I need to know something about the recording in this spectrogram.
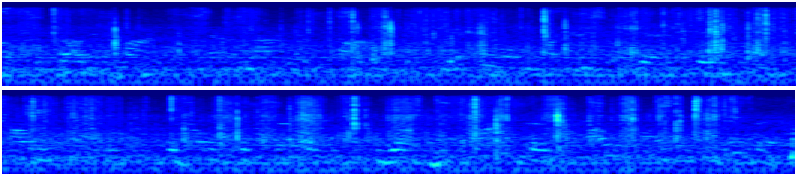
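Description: Kitchen scissors cutting through a plastic vacuum-sealer bag: a string of short, irregular snips.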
